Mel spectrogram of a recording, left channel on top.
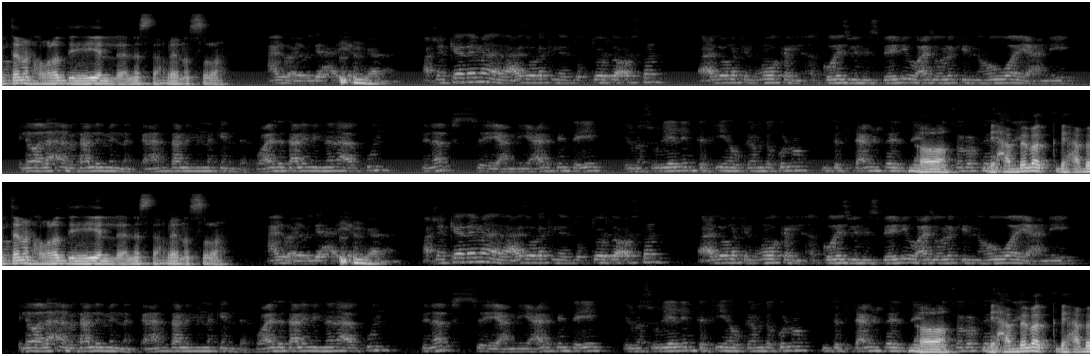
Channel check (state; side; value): noise; left; hum, 26 dB below the sound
